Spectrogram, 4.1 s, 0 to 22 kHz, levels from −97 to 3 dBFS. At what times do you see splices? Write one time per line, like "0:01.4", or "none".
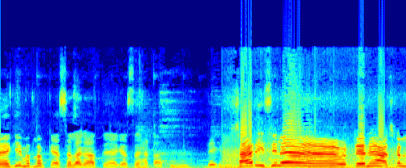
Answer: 0:02.2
